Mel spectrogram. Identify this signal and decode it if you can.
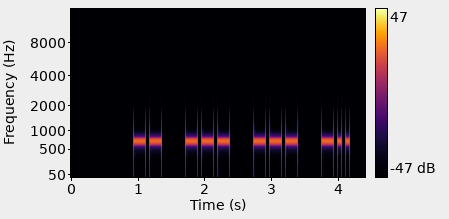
Morse code, heard as a keyed tone, about 20 wpm, spaced as for 15 wpm, 700 Hz. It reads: MOOD
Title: 108 Lesson 18f - Letter m - Words 20wpm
